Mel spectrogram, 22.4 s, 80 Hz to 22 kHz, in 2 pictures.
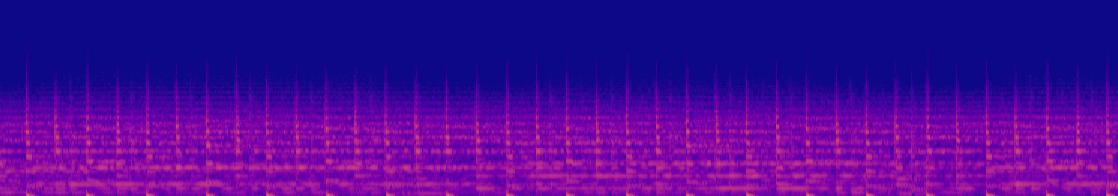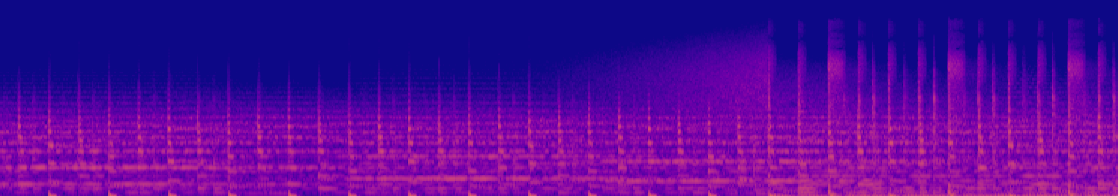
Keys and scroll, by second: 2.2 BackSpace, 2.3 space, 3.9 super+z, 4.4-7.0 typing, 8.7-12.8 typing, 17.3 BackSpace, 19.2 space, 19.9 space.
